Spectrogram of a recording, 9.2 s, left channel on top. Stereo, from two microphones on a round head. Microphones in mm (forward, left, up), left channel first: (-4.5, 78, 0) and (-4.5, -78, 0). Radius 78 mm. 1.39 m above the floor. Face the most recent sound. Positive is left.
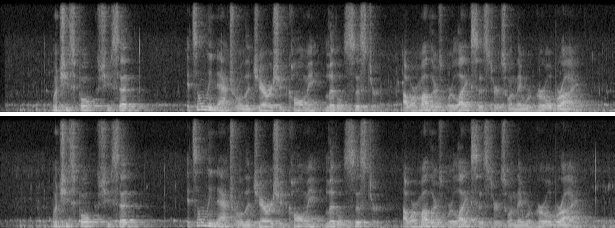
turn(degrees=10)  # may be behind; listen again after turning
